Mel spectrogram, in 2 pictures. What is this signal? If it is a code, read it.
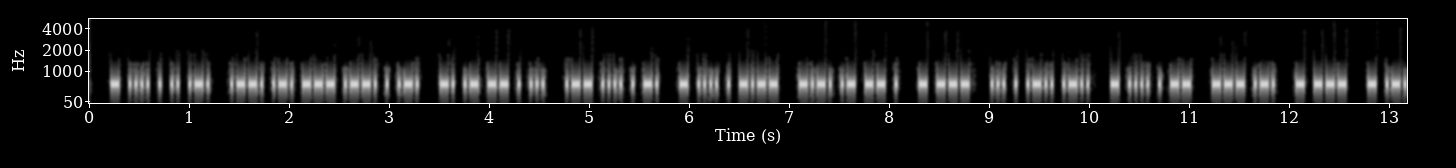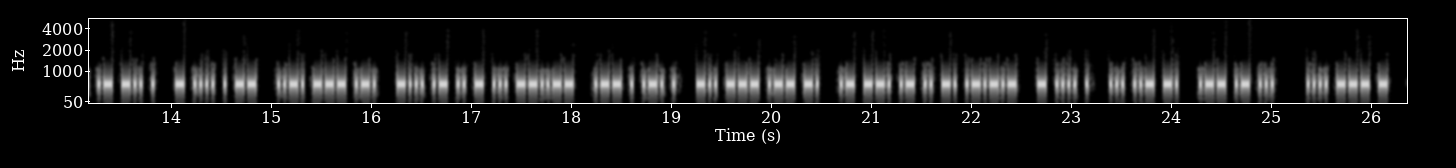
Morse code, heard as a keyed tone, about 40 wpm, 600 Hz. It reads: THEIR PROPER NAMES WHEN THEY CAME TO SELL THEM OR TO TRADE THEM FOR BAITS, WERE DOWN AGAIN. THE SUN WAS HOT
